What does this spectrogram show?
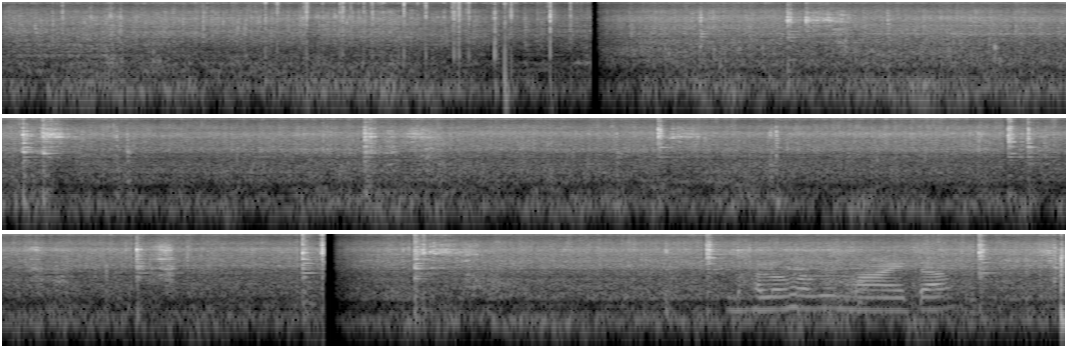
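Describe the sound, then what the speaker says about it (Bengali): Beef and potatoes with spices stir-fried for beef bhuna: a close, moderate sizzle broken by frequent spatula scrapes and clanks against the pot, with two brief dropouts. "এটা মশলাটা দিয়ে আলু এবং মাংসগুলো দিয়ে কষিয়ে নিচ্ছে।"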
